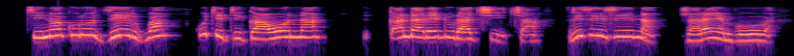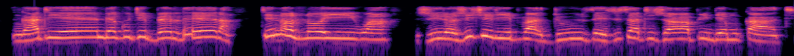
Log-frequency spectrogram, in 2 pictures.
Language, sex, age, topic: Ndau, female, 50+, health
